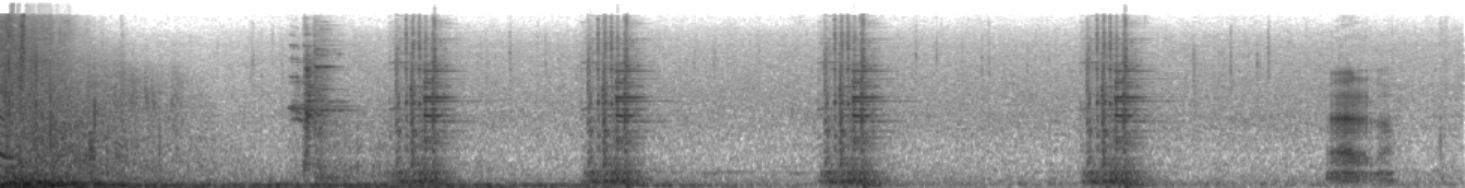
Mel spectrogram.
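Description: Repeated Confringo spell blasts in Hogwarts Legacy, a loud whooshing impact at the start followed by about six evenly spaced fiery bursts roughly every second and a half, each fading quickly, with no talk.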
